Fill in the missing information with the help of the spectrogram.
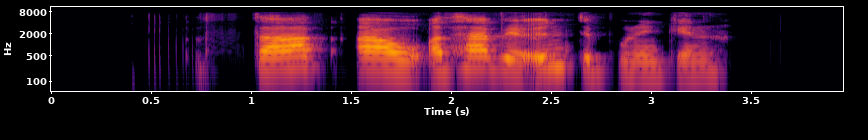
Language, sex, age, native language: Icelandic, female, 20-29, Icelandic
